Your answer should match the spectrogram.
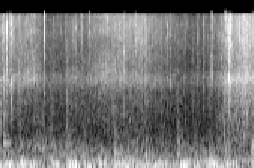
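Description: Wind buffeting the microphone as a steady low rumble, with brief rustling and crackling of dry marsh grass as someone pushes into it.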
